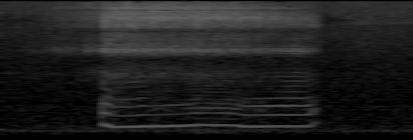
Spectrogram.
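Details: Scout, a sleeping rescue cat living at a sanctuary, snoring: one steady whistling, nasal tone lasting about a second, level in pitch with faint overtones, over a low constant room hum.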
